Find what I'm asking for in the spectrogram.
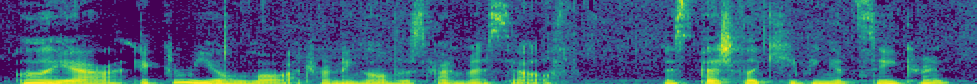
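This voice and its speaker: In an ASMR roleplay, a woman voices a gentle, caring female demon who shelters animals and a lost child, speaking softly and often nearly whispering. Her lowish voice moves at a normal speed with a slight hiss or hum, and her warm, fond tone feels soothing, tender, intimate and reassuring. Animal and bird ambience is clearly audible in the background.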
